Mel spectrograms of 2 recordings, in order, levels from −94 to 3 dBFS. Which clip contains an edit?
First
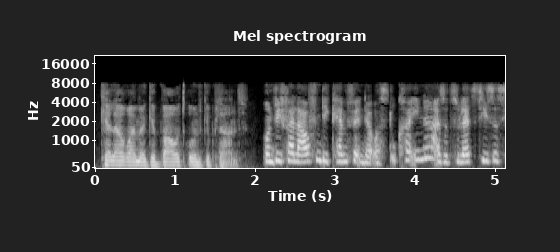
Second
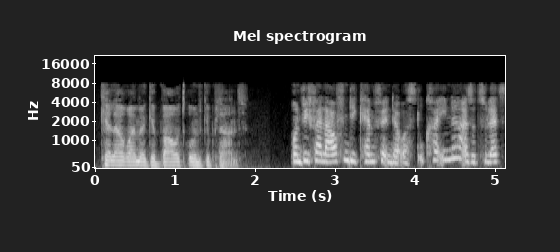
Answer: first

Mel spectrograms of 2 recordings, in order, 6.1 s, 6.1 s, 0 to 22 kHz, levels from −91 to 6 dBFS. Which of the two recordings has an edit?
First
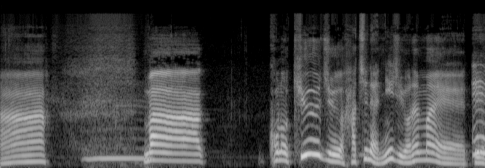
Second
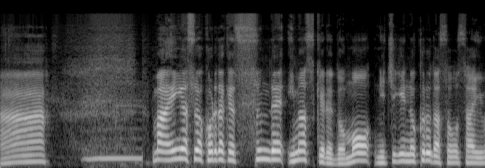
second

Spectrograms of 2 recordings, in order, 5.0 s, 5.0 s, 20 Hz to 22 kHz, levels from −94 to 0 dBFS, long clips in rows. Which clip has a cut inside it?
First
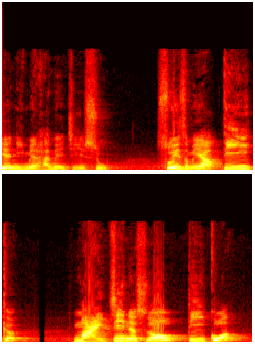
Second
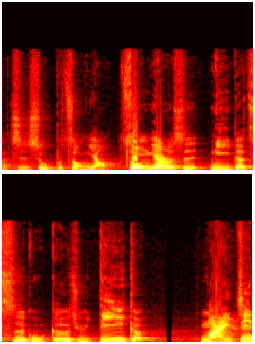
first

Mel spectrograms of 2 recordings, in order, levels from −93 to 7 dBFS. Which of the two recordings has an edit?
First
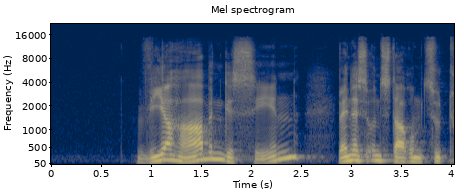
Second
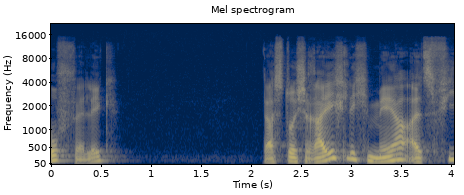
first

